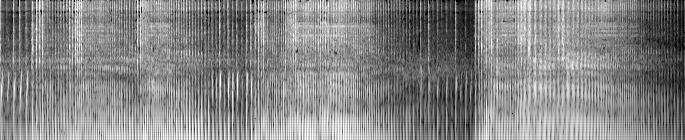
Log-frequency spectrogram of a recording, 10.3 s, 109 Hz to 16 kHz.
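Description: Honda Monkey 125's single-cylinder four-stroke engine revved by hand at a standstill with its muffler come off: a loud, raw exhaust note that rises and falls several times, holds a longer rev in the middle, and dies away near the end.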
